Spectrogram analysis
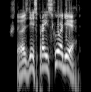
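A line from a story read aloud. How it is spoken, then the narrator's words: Shouting. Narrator (Russian): закричал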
